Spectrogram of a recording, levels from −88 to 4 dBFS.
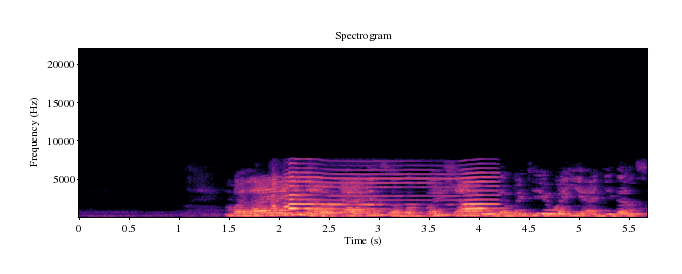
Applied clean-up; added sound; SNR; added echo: classical method WPE with log-MMSE.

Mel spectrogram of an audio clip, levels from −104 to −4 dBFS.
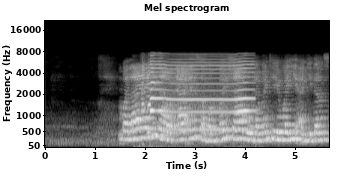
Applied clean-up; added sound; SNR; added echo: none; Harmonica; 0 dB; reverberation time 0.9 s.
